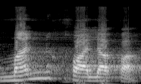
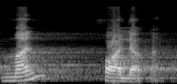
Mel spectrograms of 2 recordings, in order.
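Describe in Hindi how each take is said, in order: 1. “n” की आवाज़ साफ़ बोली जाती है। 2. “n” की आवाज़ साफ़ बोली जाती है।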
